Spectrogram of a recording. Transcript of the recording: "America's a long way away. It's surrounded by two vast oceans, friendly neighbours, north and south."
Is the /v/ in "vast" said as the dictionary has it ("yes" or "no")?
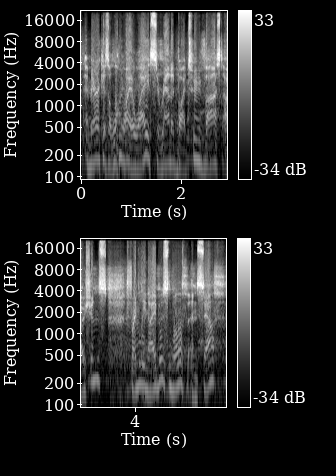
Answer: yes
